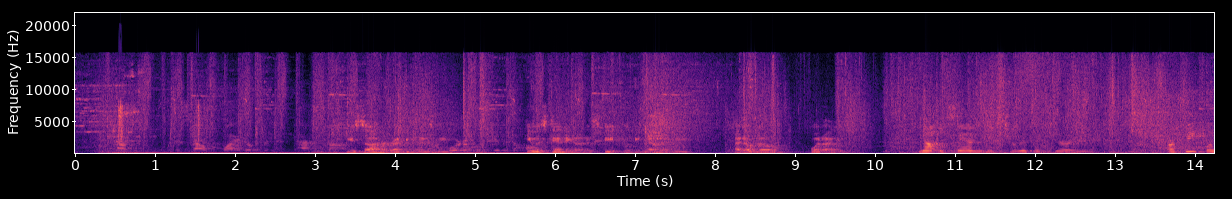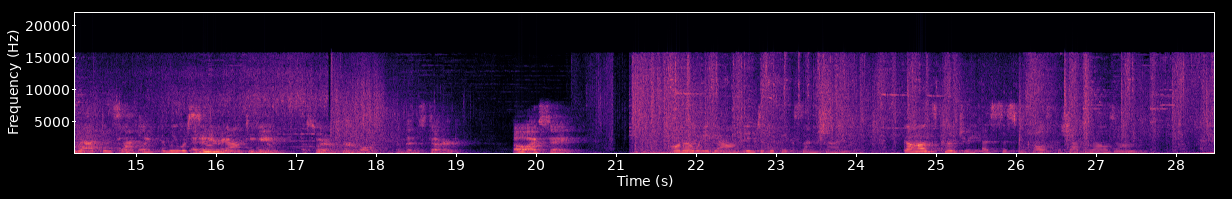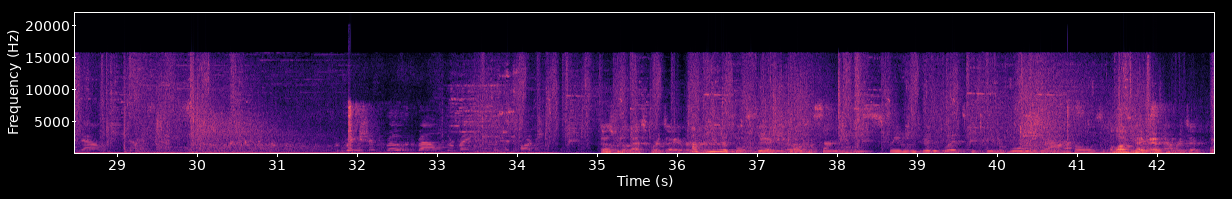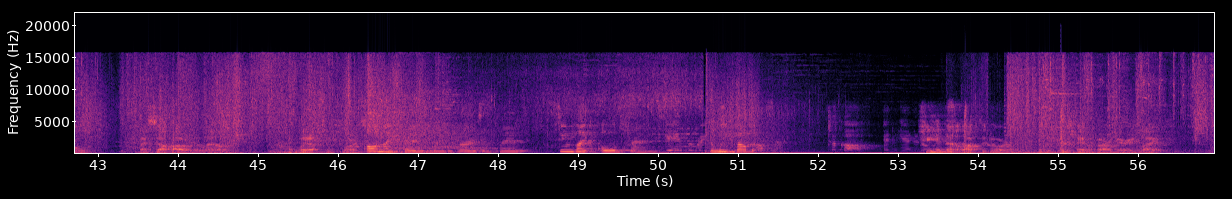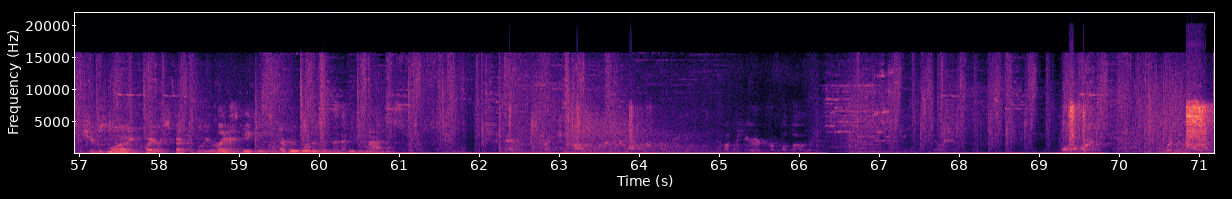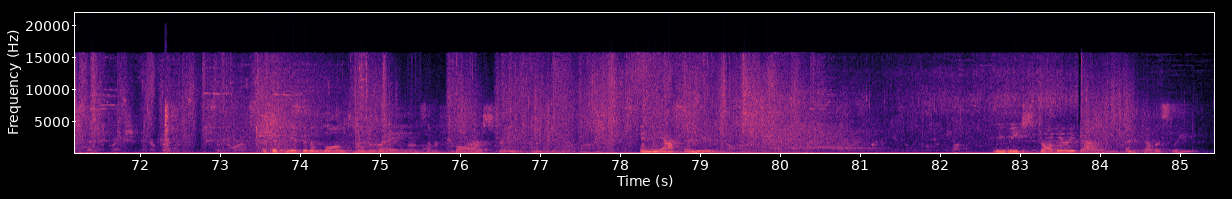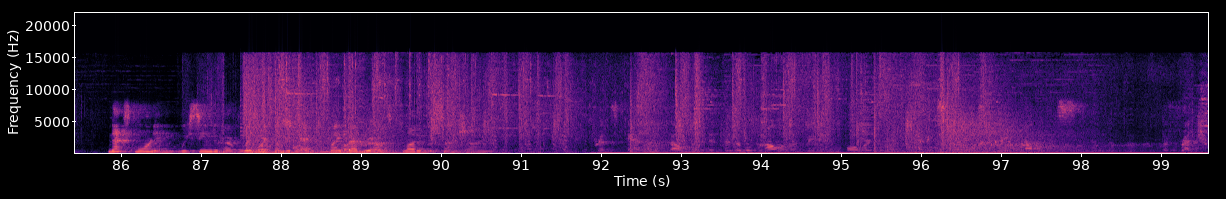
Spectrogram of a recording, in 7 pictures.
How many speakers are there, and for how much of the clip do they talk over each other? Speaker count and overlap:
3, about 24%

